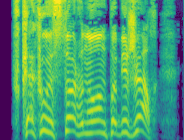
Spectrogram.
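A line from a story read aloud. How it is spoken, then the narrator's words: Shout. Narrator (Russian): крикнул он кому-то из стоявших рядом людей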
